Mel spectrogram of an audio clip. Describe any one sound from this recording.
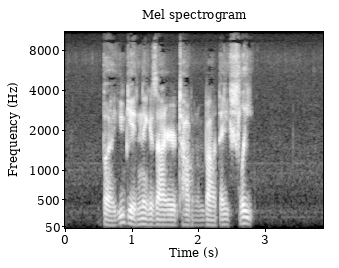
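A man speaks close to the microphone.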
